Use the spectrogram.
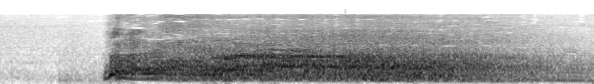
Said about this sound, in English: Okay, let's do a great big lion breath. So a nice deep breath in.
